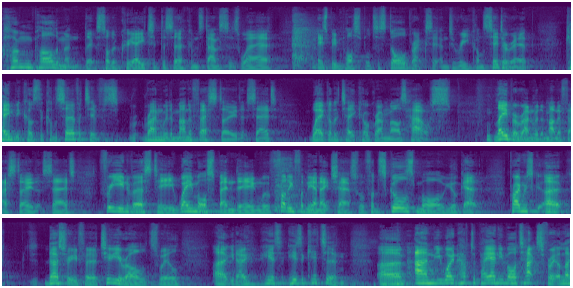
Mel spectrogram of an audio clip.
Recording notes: In front of a live audience. A special episode recorded at Podcast Live.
